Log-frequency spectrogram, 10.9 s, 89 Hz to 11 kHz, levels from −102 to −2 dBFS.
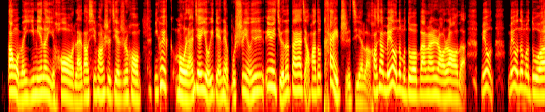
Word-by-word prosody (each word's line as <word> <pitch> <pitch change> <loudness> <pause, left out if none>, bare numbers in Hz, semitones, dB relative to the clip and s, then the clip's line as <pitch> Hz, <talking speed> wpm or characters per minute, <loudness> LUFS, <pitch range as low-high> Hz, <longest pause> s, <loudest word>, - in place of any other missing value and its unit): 当 215 0 +8
我 - - +4
们 160 +1 -4
移 175 +3 -7
民 195 +1 -1
了 200 - 0
以 155 -4 -5
后， 175 0 +2
来 145 -1 -1
到 180 +2 +2
西 195 +2 -6
方 185 -2 0
世 200 -2 -4
界 175 -1 -2
之 165 +2 -4
后， 175 -2 +1 0.3
你 205 +1 -8
会 290 -2 +1 0.2
猛 185 -3 +6
然 160 +2 +1
间 235 -1 +3
有 200 -7 +2
一 180 - -2
点 180 -4 -3
点 180 - -2
不 165 - -8
适 220 +7 -4
应。 205 - -1
因 190 - -1
为 - - -9
因 275 - 0
为 265 - +3
觉 160 -10 0
得 210 +6 -1
大 235 +3 +2
家 230 0 +5
讲 - - -3
话 195 -1 +2
都 220 +2 -4
太 210 -2 +1
直 170 -5 -8
接 145 -1 -6
了， 135 - -5
好 215 - -1
像 255 +1 +1
没 230 0 +2
有 295 -2 +4
那 235 - -1
么 195 - -5
多 190 -1 +3
弯 190 0 +2
弯 190 0 +1
绕 175 -3 +2
绕 170 -1 +2
的， - - -7 0.3
没 - - -6
有 - - -1 0.3
没 - - -4
有 270 -3 0
那 260 - -1
么 225 -2 -4
多 195 -2 +3
190 Hz, 340 characters per minute, -21 LUFS, 170-215 Hz, 0.3 s, 当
